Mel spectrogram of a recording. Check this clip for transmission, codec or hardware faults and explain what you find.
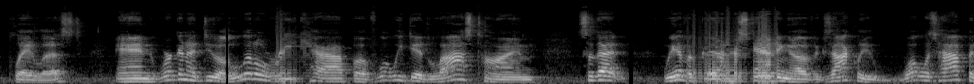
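Three faults are present: codec damage across the whole clip, two short silent gaps, and two stretches of mechanical buzz.

MP3 compression, throughout. The damage is plainly audible and fits a low bitrate around 64 kbps, likely from MP3 encoding. With so few bits, the encoder cuts the treble at a fixed frequency and discards weaker frequency lines, which flicker on and off between frames. The sound takes on a watery, swirling texture, with metallic chirps on bright, hissy parts and blurred attacks.

Gap at a join of encoded pieces, at 2.25 to 2.29 s (32 ms) and 6.29 to 6.34 s (49 ms). The gaps fall 4 s apart, which suggests the audio was encoded in separate pieces and joined without trimming. Each piece keeps the encoder's start-up silence and its padded final frame, so a brief hole opens in continuous sound. Its edges are smeared by the codec, and the sound resumes where it stopped.

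Robotic sound from repeated short buffers, at 2.71 to 3.12 s and 6.86 to 7.78 s. The likely cause is audio arriving too seldom, with playback filling the shortfall by looping a very short slice, roughly 7.5 ms, while real audio is skipped. Most of the first stretch and about half of the second is repeated material. The loop length imposes a rigid 134 Hz buzz, so the sound turns metallic and mechanical while still loosely tracking the original.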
